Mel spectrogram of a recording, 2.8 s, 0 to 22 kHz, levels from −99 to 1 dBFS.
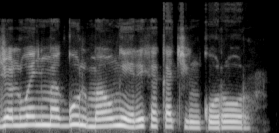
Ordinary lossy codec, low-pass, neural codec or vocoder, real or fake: Opus, 24 kbps; 19.8 kHz; none; real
